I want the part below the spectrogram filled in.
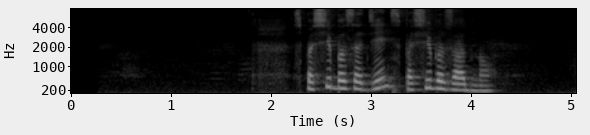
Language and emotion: Russian, neutral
